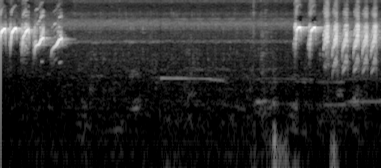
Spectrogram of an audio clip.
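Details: Varied wucit calls of a cinereous tit (glatik batu): a fast run of high, slurred chirps, a pause of two seconds, then another rapid series of about eight sharp repeated notes.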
